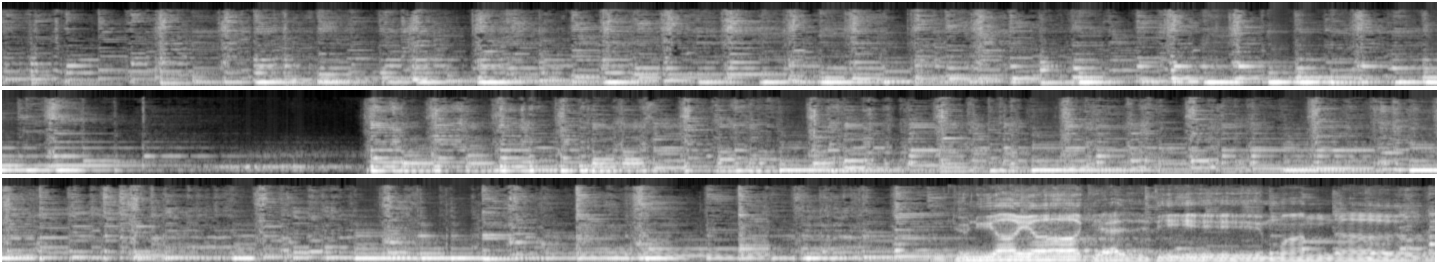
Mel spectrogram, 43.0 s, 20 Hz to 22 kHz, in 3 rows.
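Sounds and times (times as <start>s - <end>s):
plucked long-necked lute: 0.0s - 43.0s
low sustained drone note: 14.6s - 19.1s.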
